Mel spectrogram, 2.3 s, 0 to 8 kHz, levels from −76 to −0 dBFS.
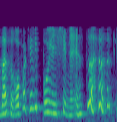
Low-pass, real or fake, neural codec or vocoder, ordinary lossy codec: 7.2 kHz; real; none; AAC, 16 kbps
